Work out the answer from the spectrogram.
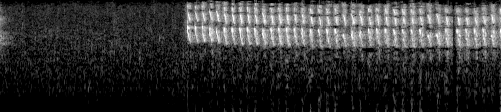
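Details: Master recording of an olive-backed sunbird (kolibri ninja) for training songbirds: almost two seconds of low hiss, then a sudden high, rapid pulsed trill running on steadily for three seconds.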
